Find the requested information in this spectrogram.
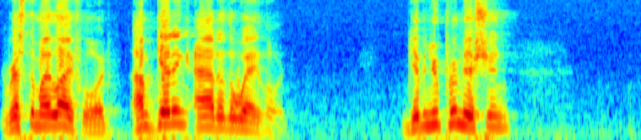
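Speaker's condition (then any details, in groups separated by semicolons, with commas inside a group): No condition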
